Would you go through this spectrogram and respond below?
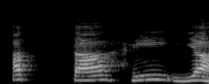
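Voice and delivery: التحیہ drawn out very slowly as "aahij"; very slow demo. Shown as a demonstration. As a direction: stretch التحیہ out for learners. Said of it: "التحیہ کافی ہے بس". (التحیہ بہت آہستہ، کھینچ کر)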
